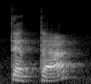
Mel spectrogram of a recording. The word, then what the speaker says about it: teta: palabra no más que decimos tata O sea la la es más abierta y la y el acento cae sobre la y quiere decir tía este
